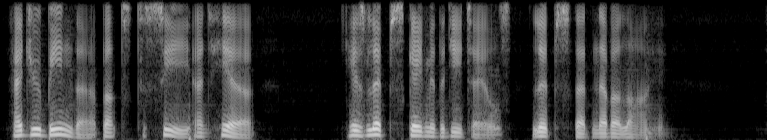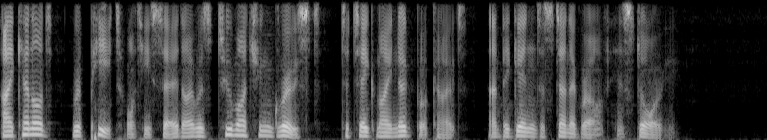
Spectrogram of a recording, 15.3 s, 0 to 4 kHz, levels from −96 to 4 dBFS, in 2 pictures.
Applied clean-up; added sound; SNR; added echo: neural separator model SepFormer WHAMR!.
